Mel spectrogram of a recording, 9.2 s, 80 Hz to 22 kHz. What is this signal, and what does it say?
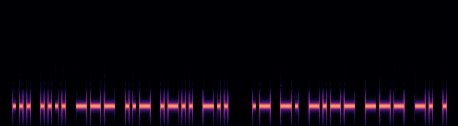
Morse code, heard as a keyed tone, about 17 wpm, 700 Hz. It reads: SHOULD ANYONE
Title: Sentences from Top 1600 Words 17wpm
